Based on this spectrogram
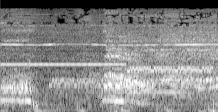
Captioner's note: fax machine beeping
